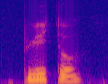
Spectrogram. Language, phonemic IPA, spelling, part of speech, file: French, /ply.to/, plutôt, adverb, Fr-plutôt.ogg
- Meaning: 1. earlier, sooner 2. rather, instead (indicating preference) 3. rather (introducing a correction or clarification) 4. rather, pretty, kind of (indicating intensity or degree)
